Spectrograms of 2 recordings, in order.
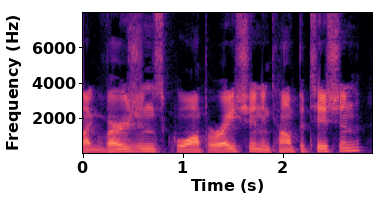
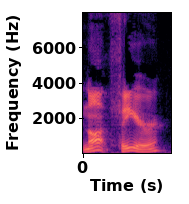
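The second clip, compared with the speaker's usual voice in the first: ordinary delivery, nothing marked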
